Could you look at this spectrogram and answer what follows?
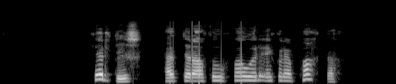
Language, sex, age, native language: Icelandic, male, 20-29, Icelandic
